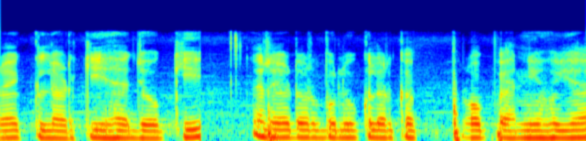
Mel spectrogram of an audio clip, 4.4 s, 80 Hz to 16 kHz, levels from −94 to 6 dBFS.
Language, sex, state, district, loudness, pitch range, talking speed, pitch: Hindi, male, Jharkhand, Garhwa, -14 LUFS, 145-150 Hz, 190 wpm, 145 Hz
